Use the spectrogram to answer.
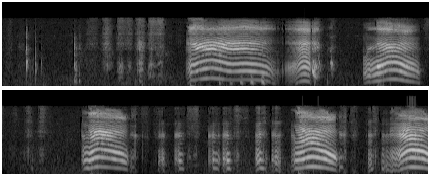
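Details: Repeated high-pitched wailing cries from an infant, with snorting and short catching breaths between cries; an ordinary infant cry.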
